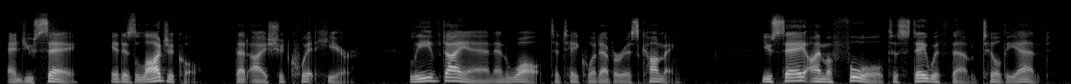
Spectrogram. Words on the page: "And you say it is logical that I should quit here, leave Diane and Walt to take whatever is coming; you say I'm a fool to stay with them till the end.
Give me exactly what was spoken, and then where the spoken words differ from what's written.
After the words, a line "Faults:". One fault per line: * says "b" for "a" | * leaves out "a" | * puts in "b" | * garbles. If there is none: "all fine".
"And you say it is logical that I should quit here, leave Diane and Walt to take whatever is coming; you say I'm a fool to stay with them till the end.
Faults:
all fine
